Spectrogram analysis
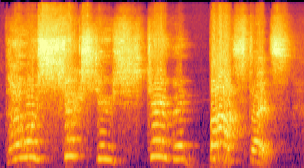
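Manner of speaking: high, loud raging shout; furious captain. Acted. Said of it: "He goes".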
